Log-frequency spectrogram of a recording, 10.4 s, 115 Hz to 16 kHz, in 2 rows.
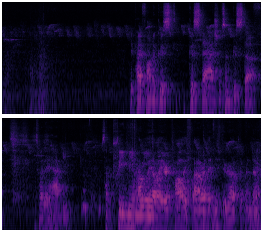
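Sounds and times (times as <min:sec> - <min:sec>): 
faint birds chirping outdoors: 0:00.0 - 0:10.3
soft hiss: 0:00.0 - 0:10.3
speech: 0:02.6 - 0:10.3.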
